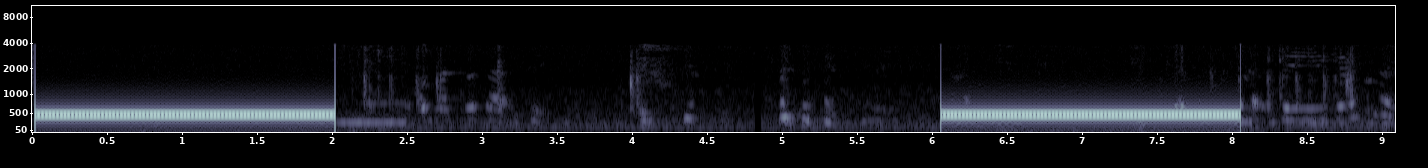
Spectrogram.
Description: Ringback tone (North America), 440 + 480 Hz.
